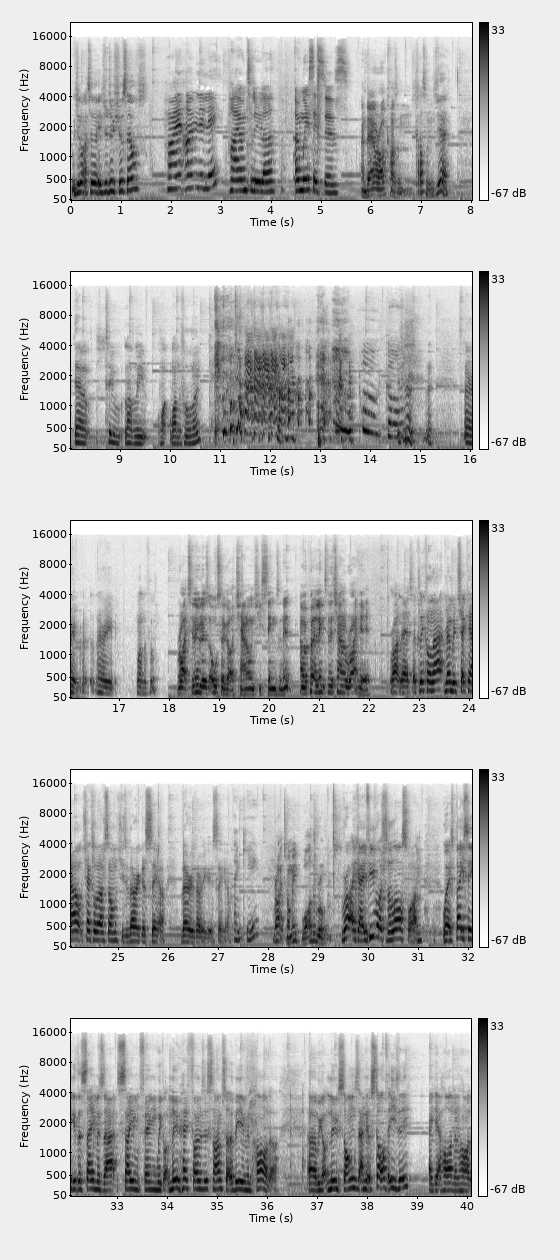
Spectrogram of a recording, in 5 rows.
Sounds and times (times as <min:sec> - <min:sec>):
Music: 0:00.0 - 0:40.0.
